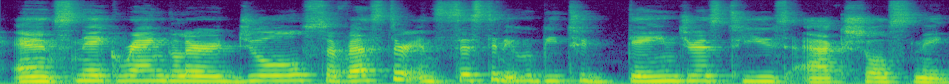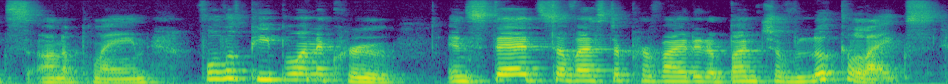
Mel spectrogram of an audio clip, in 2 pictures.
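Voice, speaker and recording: A woman's voice: mid-range voice, moderate pace, few pauses. A woman co-hosting a podcast in casual chat, speaking with a lisp, laughing often and swearing freely. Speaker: podcast co-host.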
